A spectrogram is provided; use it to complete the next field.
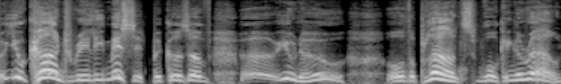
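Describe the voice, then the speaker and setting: Using a put-on character voice, a man talks high-pitched at a fairly slow pace. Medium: video game. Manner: folksy, rambling.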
